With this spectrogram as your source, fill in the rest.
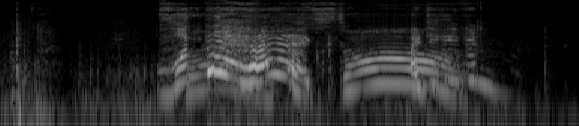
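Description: A teenage girl sings loudly and playfully close by.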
